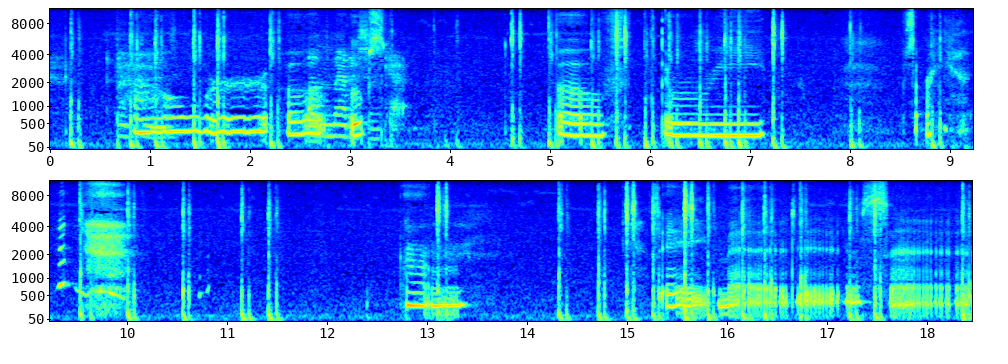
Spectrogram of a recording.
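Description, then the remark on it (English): Rapid, irregular clicks of typing on a computer keyboard, running in bursts throughout while people talk over it. “Sorry, there's a lot of typing.”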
